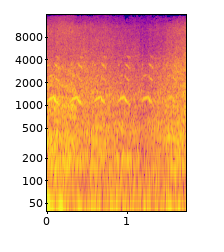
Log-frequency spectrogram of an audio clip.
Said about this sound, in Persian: خب موجای دریا آهسته میشن حرکت دستامون آهسته تر میشه الان میتونیم صدای مرغای دریایی رو بشنویم کم کم موجای دریا آروم میشن و به ساحل میرسن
